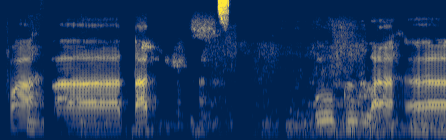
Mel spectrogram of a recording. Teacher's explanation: kalau dibaca T-nya ada keluar S sedikit gitu ya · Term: tak sukun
